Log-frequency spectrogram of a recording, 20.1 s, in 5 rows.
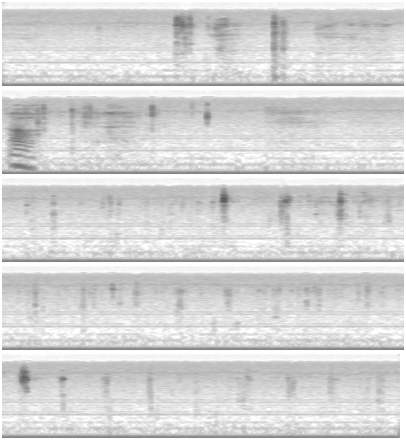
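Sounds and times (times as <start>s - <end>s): steady low hum: 0.0s - 20.0s
person chewing: 1.7s - 2.2s, 4.2s - 6.2s, 8.2s - 20.0s.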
